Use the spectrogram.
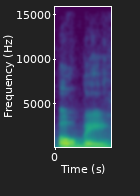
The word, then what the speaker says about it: Aubé: Now my last name is Obey, which is French, but it's Parisian French.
